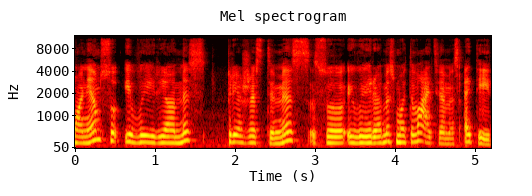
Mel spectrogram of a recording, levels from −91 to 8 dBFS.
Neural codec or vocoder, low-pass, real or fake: none; 10.8 kHz; real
